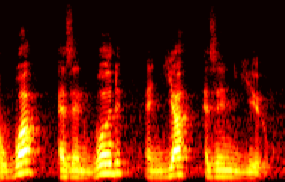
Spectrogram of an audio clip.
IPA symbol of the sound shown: w j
